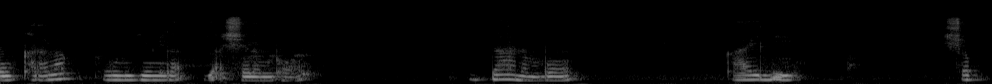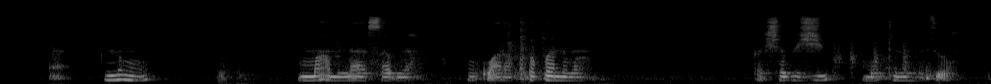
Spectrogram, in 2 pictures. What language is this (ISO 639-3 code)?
dag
